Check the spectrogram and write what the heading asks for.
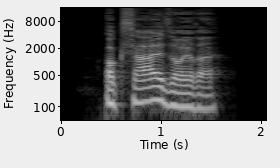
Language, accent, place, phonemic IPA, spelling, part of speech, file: German, Germany, Berlin, /ɔˈksaːlˌzɔʏ̯ʁə/, Oxalsäure, noun, De-Oxalsäure.ogg
- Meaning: oxalic acid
